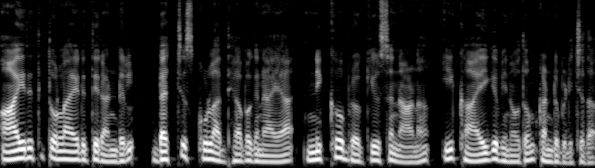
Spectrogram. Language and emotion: Malayalam, neutral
